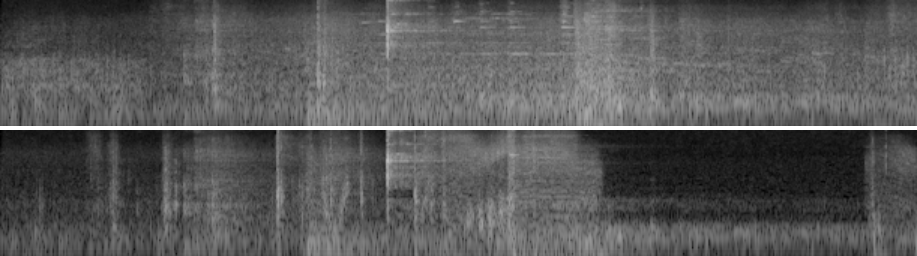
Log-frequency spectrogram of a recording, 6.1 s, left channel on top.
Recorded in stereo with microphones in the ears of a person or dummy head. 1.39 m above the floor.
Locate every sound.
1.1 s footsteps: 5° right (ahead or behind), 3 m; by 2.4 s 10° left (ahead or behind), 5 m
2.6 s breaking glass: 5° left (ahead or behind), 0.9 m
